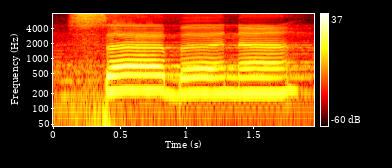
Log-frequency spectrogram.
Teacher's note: Kemudian ba sukun yang terdapat di pertengahan kalimat ini dinamakan dengan qalqalah sughra. Cara bacanya, ba-nya dipantulkan dengan pantulan ringan. Sabana, keluar bunyi be. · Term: Qalqalah Sugra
